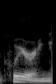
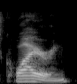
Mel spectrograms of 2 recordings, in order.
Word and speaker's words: Quiring: I had to ask him how to say it because I was calling him Queering, and it's not, it's Quiring Yeah.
